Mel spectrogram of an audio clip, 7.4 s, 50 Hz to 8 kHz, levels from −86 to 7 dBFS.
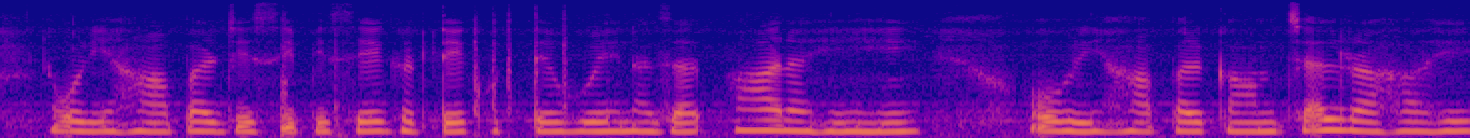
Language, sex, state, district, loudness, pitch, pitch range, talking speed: Hindi, male, Bihar, Gaya, -31 LUFS, 200 Hz, 200-205 Hz, 155 wpm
